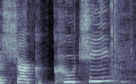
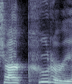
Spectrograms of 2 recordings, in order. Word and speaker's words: charcuterie: say this was a shark coochie is what they said in one of their descriptions and I'm like I don't think that's how you say it because it's charcuterie I believe but they said in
